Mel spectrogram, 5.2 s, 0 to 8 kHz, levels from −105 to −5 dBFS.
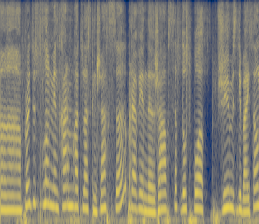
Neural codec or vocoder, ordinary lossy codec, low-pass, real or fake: codec, 16 kHz, 1 kbps, X-Codec, HuBERT features, trained on LibriSpeech; none; none; fake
